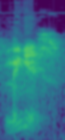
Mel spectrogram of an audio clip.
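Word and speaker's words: Menzies: The King's English and Men is just pronounced mingis why well don't ask me it just is in that case why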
